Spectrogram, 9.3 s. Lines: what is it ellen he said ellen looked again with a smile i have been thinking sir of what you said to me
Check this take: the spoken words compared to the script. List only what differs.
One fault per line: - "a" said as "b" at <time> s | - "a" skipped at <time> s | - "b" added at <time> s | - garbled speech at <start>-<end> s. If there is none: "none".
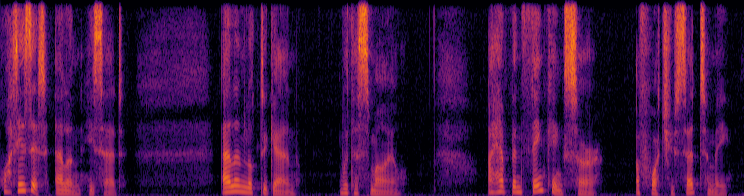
none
